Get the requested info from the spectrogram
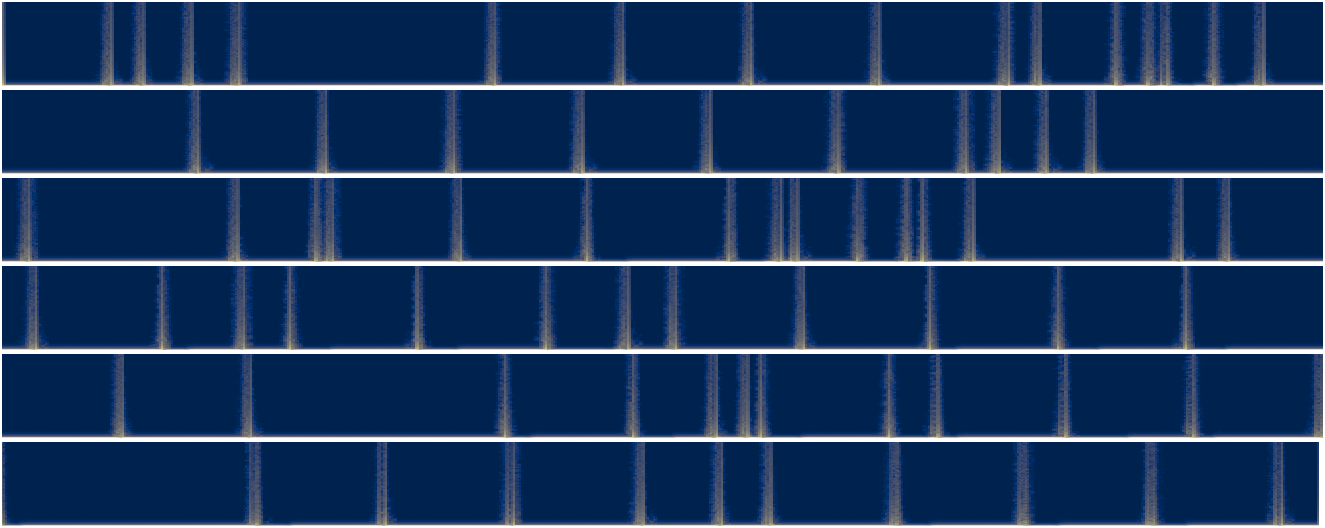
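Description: Keelcrab hull-cleaning robot working on a boat's underwater hull: a loud, steady low drone, broken by rapid, irregular crackling clicks.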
